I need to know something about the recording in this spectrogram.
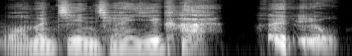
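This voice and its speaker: A man's voice: mid-range voice, big pitch swings, soft background music. A man voicing a timid but proud old village elder who sighs and drags out his exclamations. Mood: recounting. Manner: sighing, drawn-out exclamations. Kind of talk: children's storybook narration.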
